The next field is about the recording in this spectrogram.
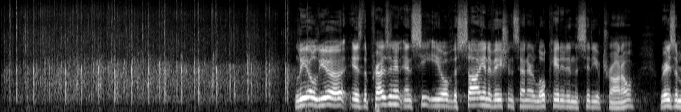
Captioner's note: applause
